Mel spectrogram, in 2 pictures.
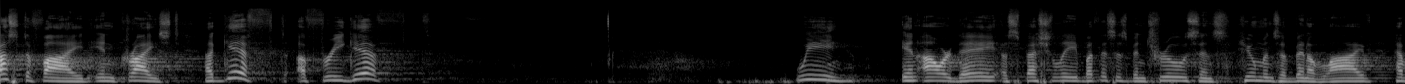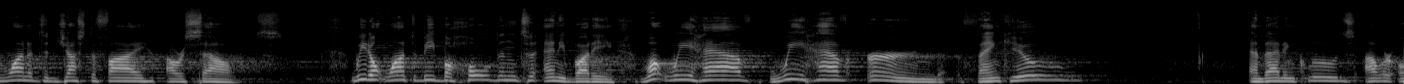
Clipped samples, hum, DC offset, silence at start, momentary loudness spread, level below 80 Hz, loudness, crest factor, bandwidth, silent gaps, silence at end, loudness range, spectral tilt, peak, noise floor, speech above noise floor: under 0.1%; none; under 0.1%; 0 s; 14 LU; -72 dBFS; -32 LUFS; 26 dB; 14.5 kHz; none; 0 s; 8 LU; -5.5 dB/octave; -6 dBFS; -70 dBFS; 38 dB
